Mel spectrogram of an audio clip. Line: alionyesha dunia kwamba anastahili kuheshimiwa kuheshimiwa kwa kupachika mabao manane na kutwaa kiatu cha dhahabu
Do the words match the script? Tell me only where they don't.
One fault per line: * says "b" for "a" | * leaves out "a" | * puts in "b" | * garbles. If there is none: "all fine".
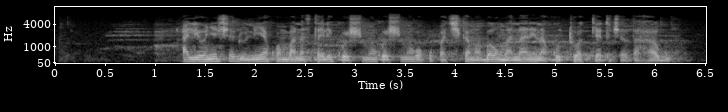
all fine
